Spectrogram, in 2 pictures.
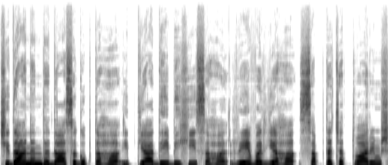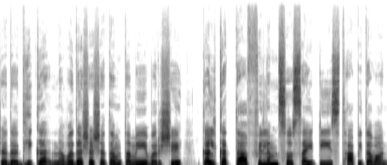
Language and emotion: Sanskrit, neutral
